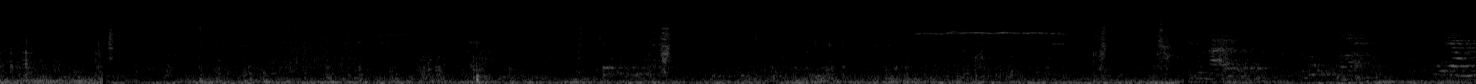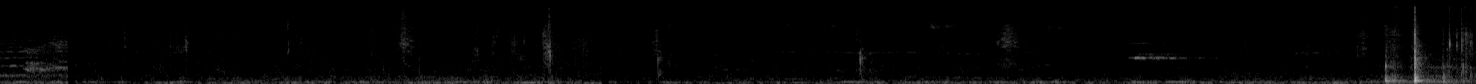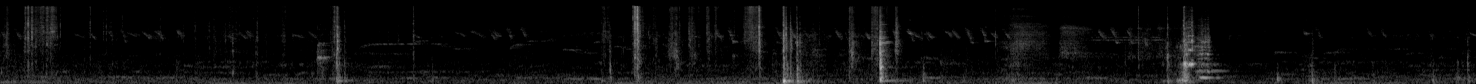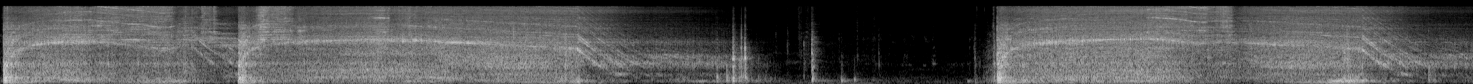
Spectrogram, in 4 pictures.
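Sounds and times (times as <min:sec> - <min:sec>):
miter saw cutting wood: 0:44.3 - 0:52.0, 0:54.1 - 0:59.0.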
